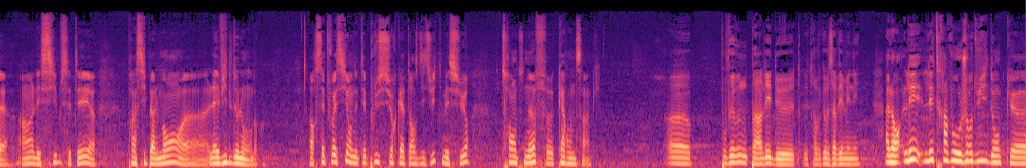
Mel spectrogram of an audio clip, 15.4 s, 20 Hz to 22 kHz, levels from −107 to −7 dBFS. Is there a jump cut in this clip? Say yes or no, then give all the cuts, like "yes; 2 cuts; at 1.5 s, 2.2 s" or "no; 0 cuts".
yes; 1 cut; at 4.5 s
